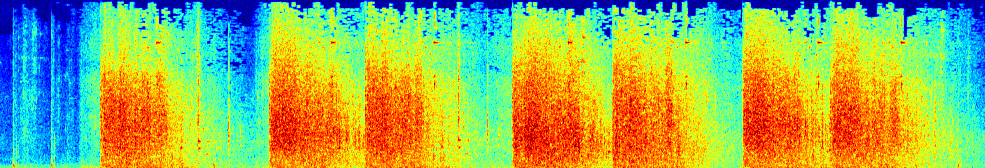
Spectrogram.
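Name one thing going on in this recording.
Wooden benches smash and clatter apart in loud bursts.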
